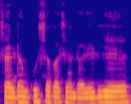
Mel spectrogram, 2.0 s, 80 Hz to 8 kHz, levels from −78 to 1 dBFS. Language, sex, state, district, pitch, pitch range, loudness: Rajasthani, male, Rajasthan, Churu, 120 Hz, 115-120 Hz, -19 LUFS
